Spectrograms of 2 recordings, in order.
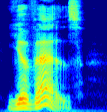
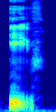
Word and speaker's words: Yves: The research for today's cardinal finally forced me to look into how to pronounce what I once butchered mentally as Yves, which turns out is actually pronounced Eve.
